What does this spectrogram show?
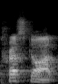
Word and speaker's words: Prescott: And Jamie Lorenz of Prescott, Arizona, spelled Prescott but pronounced Prescott, reported seeing the object and stated that the lights were red with a lead light that was white.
